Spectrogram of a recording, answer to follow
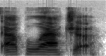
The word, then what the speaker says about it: Appalachia: okay all right so we gota get these things straight once and for all not if you're not from the appalache area that's how you say it take it from a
